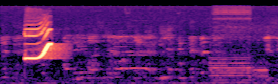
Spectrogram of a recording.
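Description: A short, loud whistle-like tone, added in the edit, about half a second in: it holds briefly, then slides sharply upward and cuts off. Near the end, a brief steady chord-like tone.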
